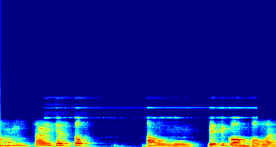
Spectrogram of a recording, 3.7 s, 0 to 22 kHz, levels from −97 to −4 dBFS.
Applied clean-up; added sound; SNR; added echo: neural mask model DeepFilterNet 3.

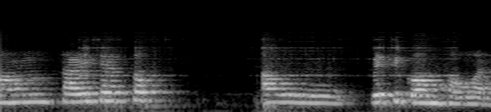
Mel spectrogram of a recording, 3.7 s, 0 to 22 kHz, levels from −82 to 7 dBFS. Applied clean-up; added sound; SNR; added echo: neural separator model SepFormer DNS4.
